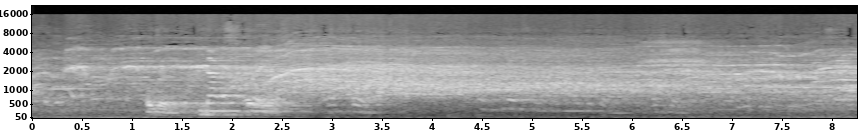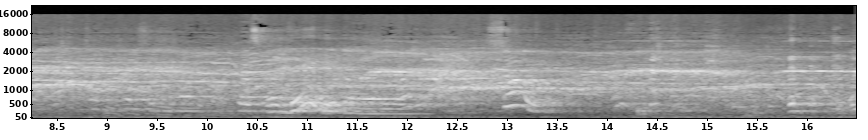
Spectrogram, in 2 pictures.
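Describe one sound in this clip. A young man speaks into a microphone, amplified over loudspeakers in a large arena.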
